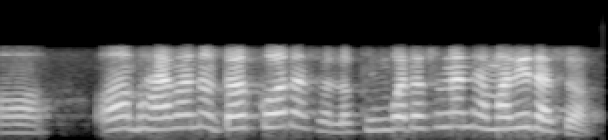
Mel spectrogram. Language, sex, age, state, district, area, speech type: Assamese, female, 30-45, Assam, Lakhimpur, rural, conversation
